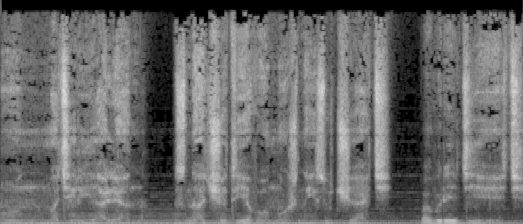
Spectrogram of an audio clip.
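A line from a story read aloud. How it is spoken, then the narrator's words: Muttered to himself. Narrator (Russian): пробормотал он, больше для себя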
